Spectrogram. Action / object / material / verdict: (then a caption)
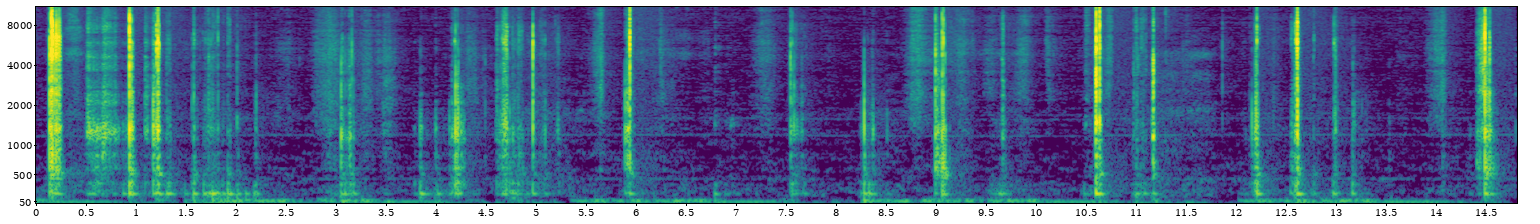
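tap / small wooden puzzle pieces and wooden tray / wood / none. Fingers fit small, solid wooden puzzle pieces into a green-painted wooden tray, making quiet, dry taps and a soft patter of wood on wood. The clicks are short and bright with almost no ring, spaced irregularly with brief pauses between clusters.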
